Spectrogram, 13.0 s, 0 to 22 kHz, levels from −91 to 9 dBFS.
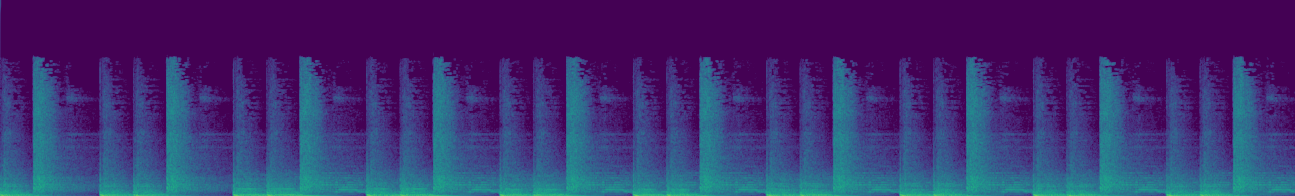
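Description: No technical faults are audible anywhere in the recording.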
